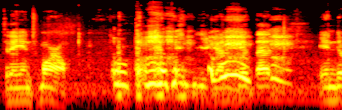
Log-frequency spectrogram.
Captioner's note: chuckles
